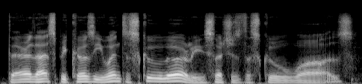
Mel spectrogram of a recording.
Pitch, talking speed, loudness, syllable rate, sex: 105 Hz, 215 wpm, -15 LUFS, 5.0 syllables/s, male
